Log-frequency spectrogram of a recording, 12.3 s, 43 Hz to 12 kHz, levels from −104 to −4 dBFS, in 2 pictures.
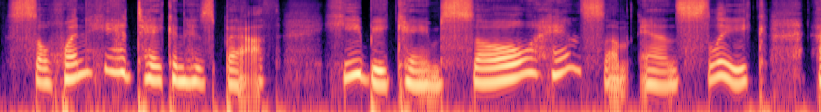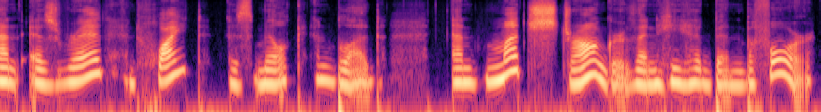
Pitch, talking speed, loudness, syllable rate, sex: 220 Hz, 145 wpm, -18 LUFS, 3.6 syllables/s, female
